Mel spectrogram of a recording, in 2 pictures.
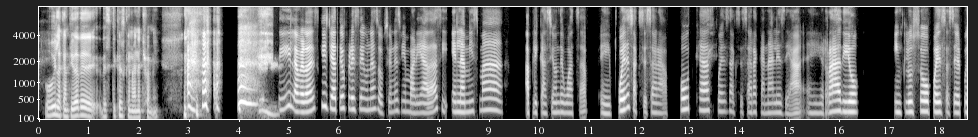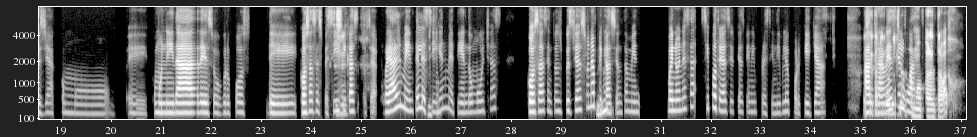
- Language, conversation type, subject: Spanish, podcast, ¿Cuál es una aplicación que no puedes dejar de usar y por qué?
- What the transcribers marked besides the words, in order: chuckle; tapping; other background noise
